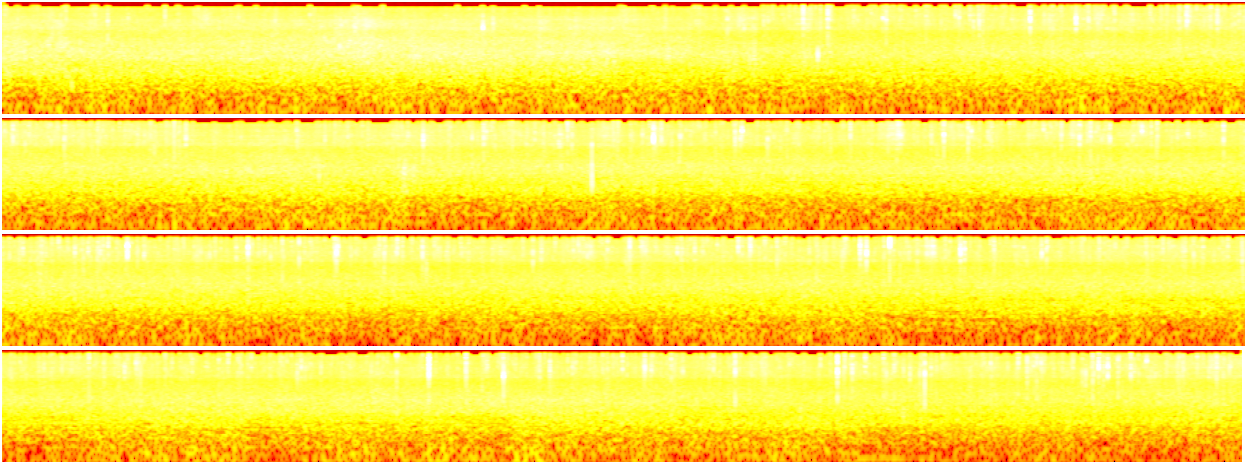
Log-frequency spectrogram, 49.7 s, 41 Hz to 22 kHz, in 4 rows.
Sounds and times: Sea 0:00.0 - 0:49.6
Soft rain falling on soft dirt 0:00.0 - 0:49.6
Wind 0:00.0 - 0:49.6

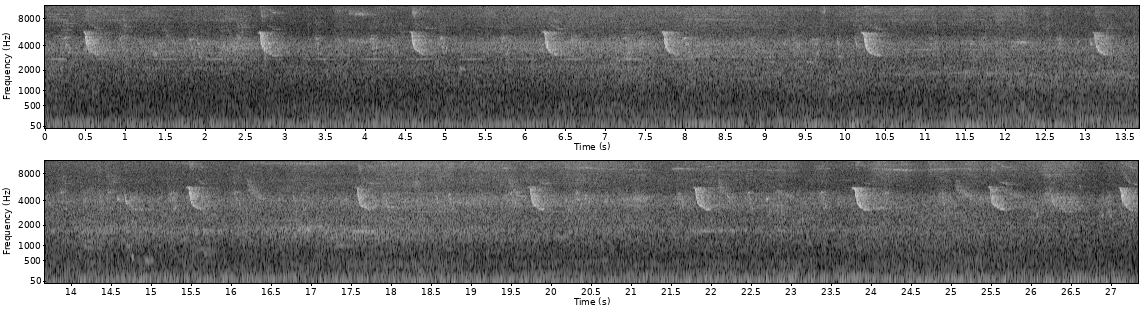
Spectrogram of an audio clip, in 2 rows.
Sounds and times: traffic sound 0:04.9 - 0:27.3

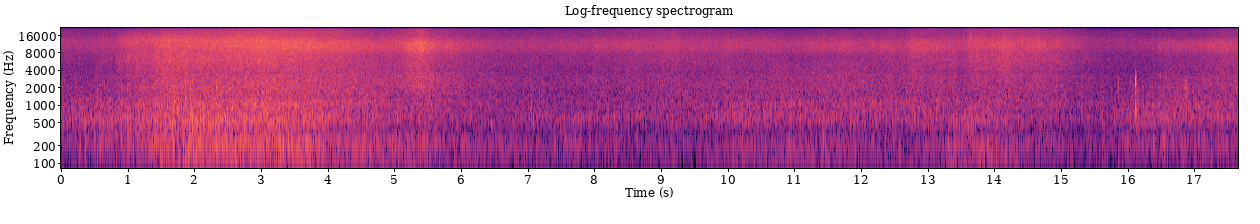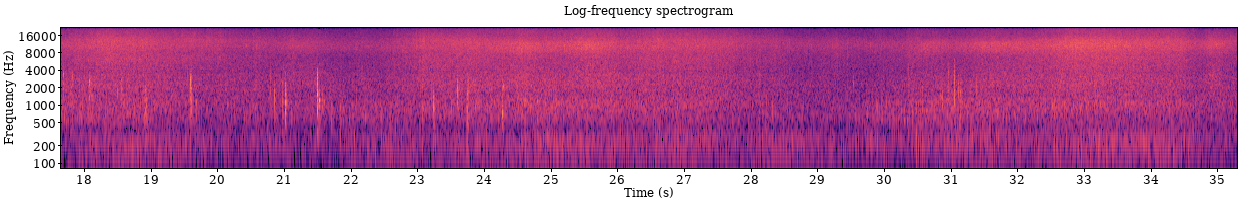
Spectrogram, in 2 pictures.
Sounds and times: waves 0:00.0 - 0:35.3

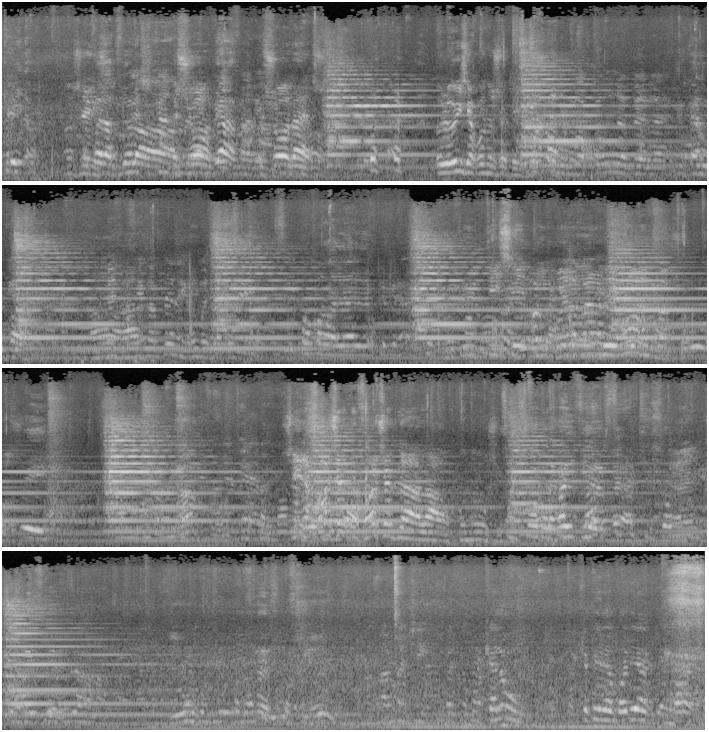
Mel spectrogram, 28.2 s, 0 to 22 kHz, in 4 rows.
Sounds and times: old people (i vècc) speaking dialects 0:00.0 - 0:22.2
Church bells 0:00.0 - 0:27.7
guests at the desk 0:00.0 - 0:28.1

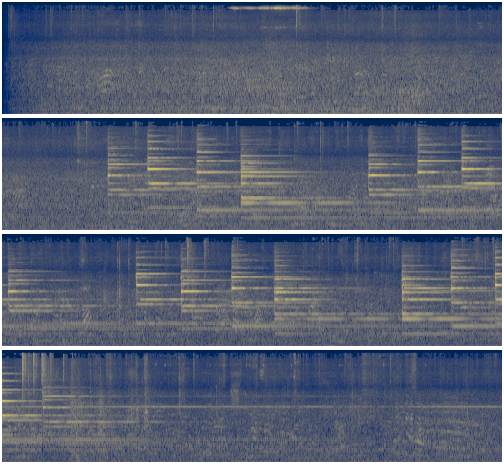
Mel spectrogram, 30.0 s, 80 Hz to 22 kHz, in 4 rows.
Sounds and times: bells 0:08.6 - 0:30.0

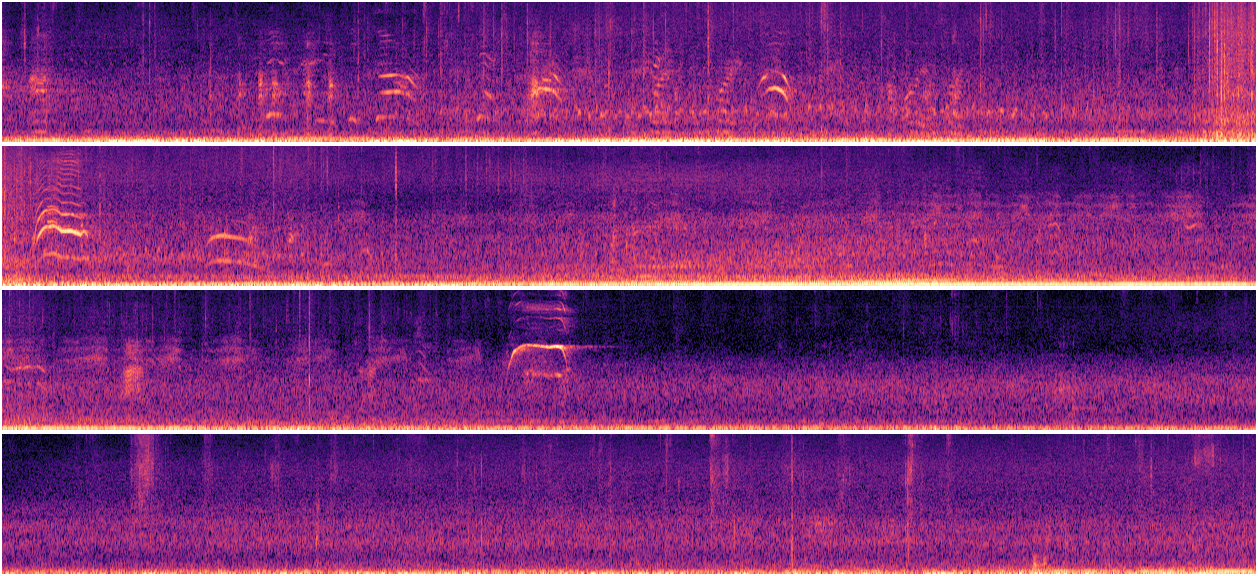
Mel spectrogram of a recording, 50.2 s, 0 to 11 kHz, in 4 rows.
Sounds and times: Doves fluttering 0:00.0 - 0:19.6

